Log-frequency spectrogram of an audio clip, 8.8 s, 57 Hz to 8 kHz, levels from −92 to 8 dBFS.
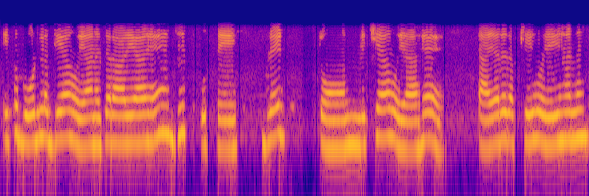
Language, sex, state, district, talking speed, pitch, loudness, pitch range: Punjabi, female, Punjab, Kapurthala, 130 wpm, 225 Hz, -12 LUFS, 210-245 Hz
